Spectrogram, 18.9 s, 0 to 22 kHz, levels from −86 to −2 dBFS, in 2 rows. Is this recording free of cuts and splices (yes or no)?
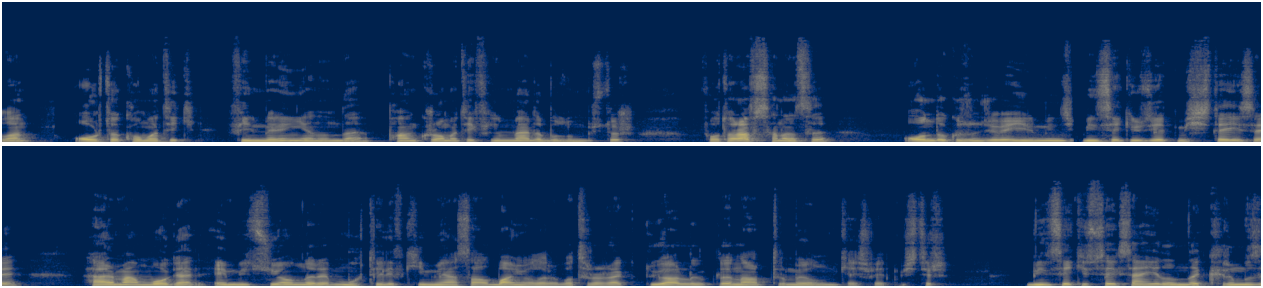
no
